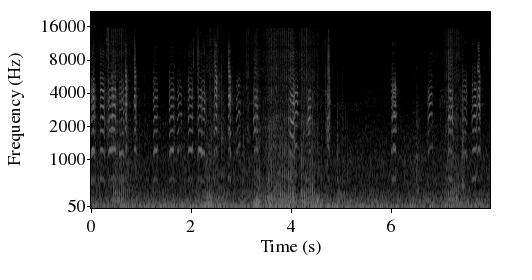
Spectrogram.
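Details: A baby Zebra finch in an aviary, one of six siblings, gives bursts of short, nasal, buzzy calls over a low background rumble.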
